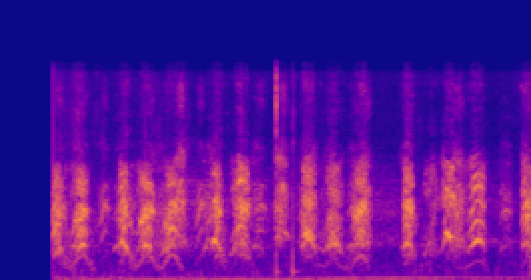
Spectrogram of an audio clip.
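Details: Dog barking during a training session, a rapid steady run of short yelping barks, about two or three per second, with a low steady hum underneath.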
